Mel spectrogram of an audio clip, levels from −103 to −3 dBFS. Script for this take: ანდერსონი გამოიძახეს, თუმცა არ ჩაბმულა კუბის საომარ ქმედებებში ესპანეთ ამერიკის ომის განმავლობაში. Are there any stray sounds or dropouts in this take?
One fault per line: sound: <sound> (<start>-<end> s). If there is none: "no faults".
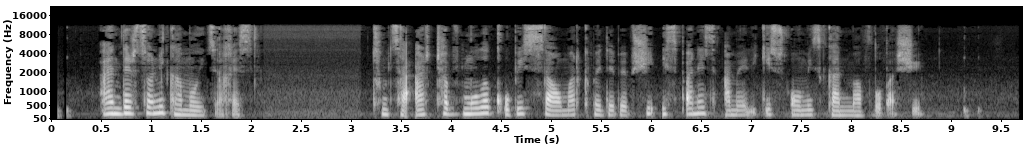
no faults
